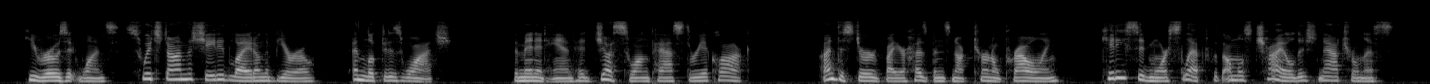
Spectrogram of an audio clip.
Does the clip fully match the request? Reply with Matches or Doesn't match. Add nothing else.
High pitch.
Doesn't match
